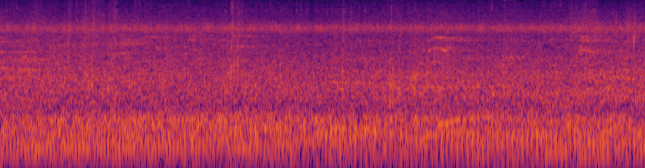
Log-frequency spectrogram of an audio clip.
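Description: Steady outdoor background noise with a constant high-pitched hiss running evenly, no distinct sound standing out.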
